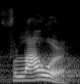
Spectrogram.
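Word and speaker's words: flour: คำ ครับ ก็ คือ คำ ว่า F L O ur R อัน นี้ แปล ว่า แป้ง ทำ อาหาร น่ะ นะ ครับ ออก เสียง ว่า Flow ดัง นั้น เ นะ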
